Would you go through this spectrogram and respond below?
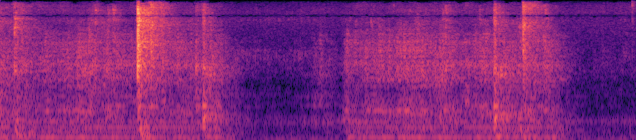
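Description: A sewing machine runs stitches through worn towel fabric, a close, steady mechanical whir with rhythmic needle clatter that briefly stops and restarts midway.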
